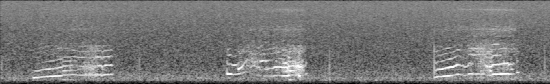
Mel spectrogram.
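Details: Sleeping dog Hana snores in three nasal, whistling breaths about three seconds apart, each a rising tonal squeal with rough, breathy texture toward the end, against low steady background hiss.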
